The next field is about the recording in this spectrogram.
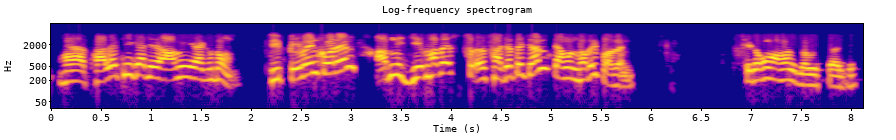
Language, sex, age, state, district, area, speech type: Bengali, male, 18-30, West Bengal, Paschim Medinipur, rural, conversation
